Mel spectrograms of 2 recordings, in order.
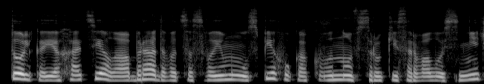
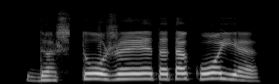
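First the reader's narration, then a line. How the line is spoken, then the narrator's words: Menacing thunder from below. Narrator (Russian): прогремело снизу грозное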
